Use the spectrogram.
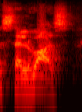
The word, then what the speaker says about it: Selvas: वहाँ पे एक अच्छे खासे रेन फॉरेस्ट मिलते हैं, जिसको हम बोलते हैं सेल्वास। क्या बोलते हैं उसको हम? सेल्वास।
